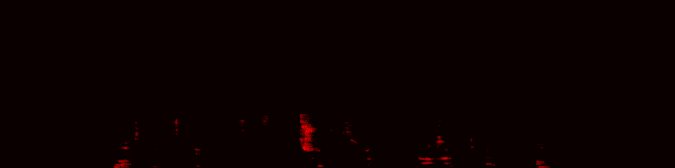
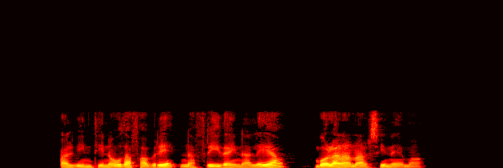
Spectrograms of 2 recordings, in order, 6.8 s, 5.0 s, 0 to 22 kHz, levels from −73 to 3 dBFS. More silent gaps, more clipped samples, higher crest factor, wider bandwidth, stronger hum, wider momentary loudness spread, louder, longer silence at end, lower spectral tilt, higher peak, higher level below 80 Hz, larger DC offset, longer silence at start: neither; neither; first, 30 dB vs 18 dB; about the same, 7.4 kHz vs 7.8 kHz; neither; first, 21 LU vs 11 LU; second, -56 LUFS vs -23 LUFS; first, 1.2 s vs 0.8 s; second, 0.5 dB/octave vs -6.5 dB/octave; second, -32 dBFS vs -6 dBFS; second, under -90 dBFS vs -66 dBFS; neither; first, 1.15 s vs 0.6 s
